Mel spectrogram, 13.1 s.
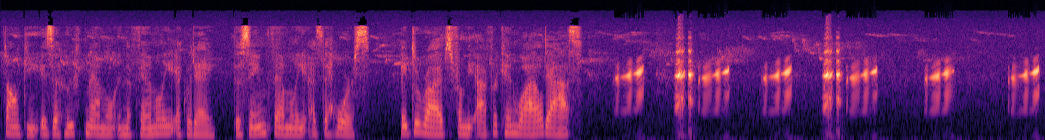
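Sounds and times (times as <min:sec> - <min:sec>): frog croaking: 0:07.6 - 0:12.0, 0:12.6 - 0:13.0.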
